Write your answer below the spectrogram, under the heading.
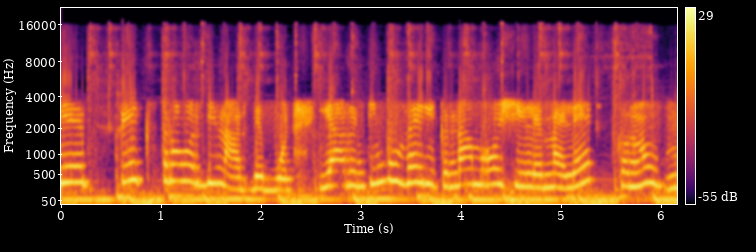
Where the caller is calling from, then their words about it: Buzău, Buzău County, Romania; sunt din Buzău.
